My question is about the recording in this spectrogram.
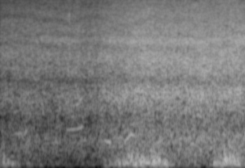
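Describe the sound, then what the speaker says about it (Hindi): A large fountain jet hurling thousands of litres of water upward every second, a loud rushing roar that swells in two heavy surges, with wind buffeting the microphone. "प्रति सेकंड कई हजार लीटर पानी ये फव्वारा, ये जो पॉइंट है, ये पॉइंट ऊपर फेंक रहा है"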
